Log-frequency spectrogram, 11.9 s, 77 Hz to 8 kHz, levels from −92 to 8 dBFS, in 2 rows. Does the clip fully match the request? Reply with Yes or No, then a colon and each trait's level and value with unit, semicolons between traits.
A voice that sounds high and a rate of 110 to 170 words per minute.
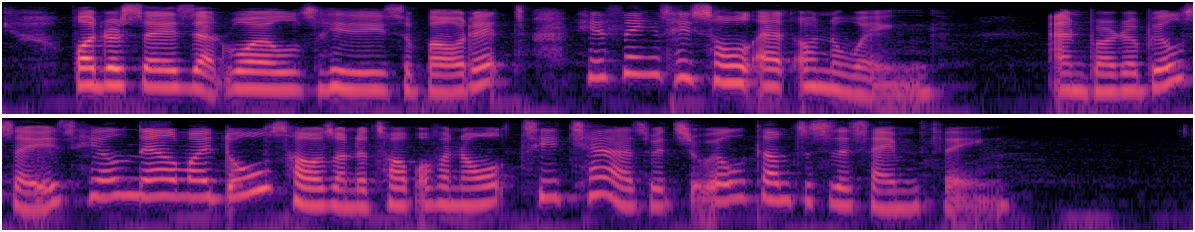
No: high, 240 Hz; average, 200 wpm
